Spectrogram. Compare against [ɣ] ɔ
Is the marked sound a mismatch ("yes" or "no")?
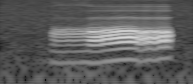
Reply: no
